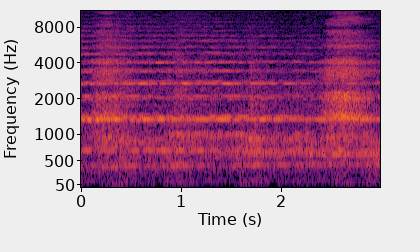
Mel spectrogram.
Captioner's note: breathing heavy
